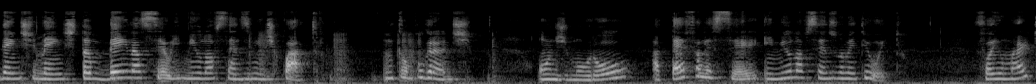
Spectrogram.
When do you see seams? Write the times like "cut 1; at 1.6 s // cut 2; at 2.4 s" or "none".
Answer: none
